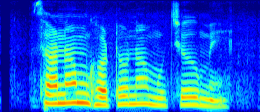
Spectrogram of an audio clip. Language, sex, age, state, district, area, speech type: Santali, female, 18-30, West Bengal, Bankura, rural, read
